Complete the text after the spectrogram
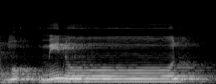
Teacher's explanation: مؤمنون یہ وقفاً مد عارض للسکون ہے، آخر میں نون ساکن پہ اظہار ہوگا، یاد رہے یہ قلقلہ نہ کریں۔ مؤمنون یہ کہنا غلط ہے، مؤمنون۔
